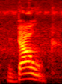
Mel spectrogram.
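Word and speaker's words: doubt: डाउट।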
